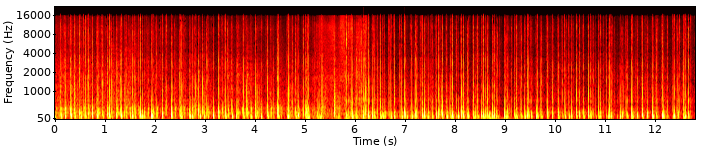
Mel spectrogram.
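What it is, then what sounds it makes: Cardboard box tapped. A large printed cardboard Pampers diaper box, hollow and likely full of packaged diapers, is held up in both hands and tapped rapidly on its side with the fingertips. The result is a dense, continuous stream of dull, low, hollow thuds with very short, dry decays, easing briefly about midway before picking back up.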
